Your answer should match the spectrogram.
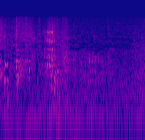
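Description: Faint rustling and handling of paper, a softcover workbook being opened to its first page, over a low room hum.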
